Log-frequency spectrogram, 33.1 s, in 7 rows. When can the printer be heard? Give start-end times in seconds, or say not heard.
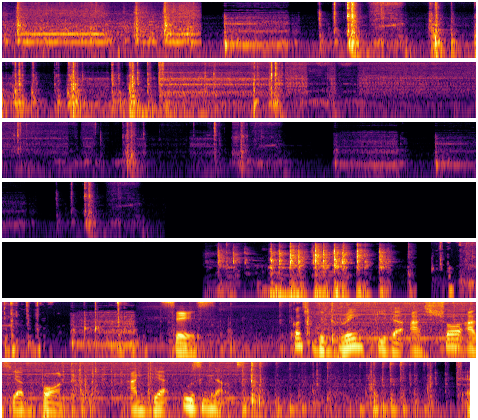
0.0-15.8, 23.5-33.0.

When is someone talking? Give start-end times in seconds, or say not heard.
25.3-25.8, 26.6-30.9.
